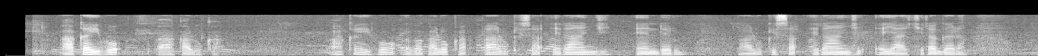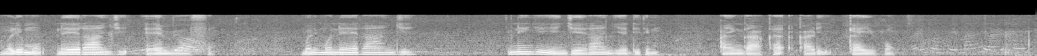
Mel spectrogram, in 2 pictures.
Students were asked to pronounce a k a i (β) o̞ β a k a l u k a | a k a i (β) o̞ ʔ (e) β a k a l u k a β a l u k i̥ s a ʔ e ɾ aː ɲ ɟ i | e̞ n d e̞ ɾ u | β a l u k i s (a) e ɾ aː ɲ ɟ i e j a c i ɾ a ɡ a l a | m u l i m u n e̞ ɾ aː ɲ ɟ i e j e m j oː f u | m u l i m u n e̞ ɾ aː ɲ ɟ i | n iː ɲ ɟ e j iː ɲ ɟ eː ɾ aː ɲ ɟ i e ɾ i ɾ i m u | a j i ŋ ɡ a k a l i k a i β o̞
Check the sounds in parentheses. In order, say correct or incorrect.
correct, correct, correct, correct

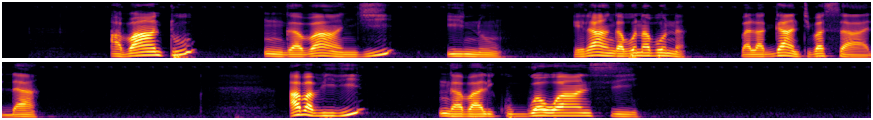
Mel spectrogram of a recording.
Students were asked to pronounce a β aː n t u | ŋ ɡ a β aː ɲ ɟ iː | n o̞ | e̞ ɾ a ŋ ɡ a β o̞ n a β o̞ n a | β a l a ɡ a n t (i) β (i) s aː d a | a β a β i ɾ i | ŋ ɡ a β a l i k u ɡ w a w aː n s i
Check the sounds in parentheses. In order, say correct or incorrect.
correct, incorrect: a

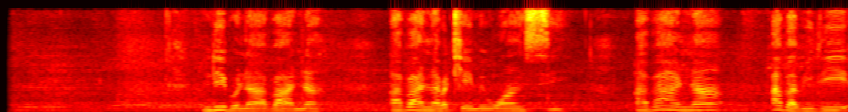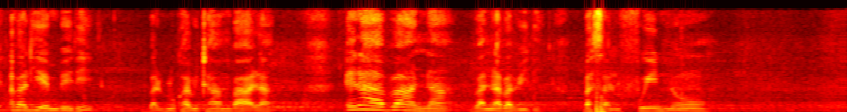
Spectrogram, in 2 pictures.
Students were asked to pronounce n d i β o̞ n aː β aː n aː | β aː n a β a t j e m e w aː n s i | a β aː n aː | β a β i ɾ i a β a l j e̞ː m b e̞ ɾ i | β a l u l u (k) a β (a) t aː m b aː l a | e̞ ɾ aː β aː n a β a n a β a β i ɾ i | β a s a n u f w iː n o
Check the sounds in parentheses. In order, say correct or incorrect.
correct, incorrect: i

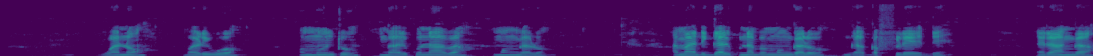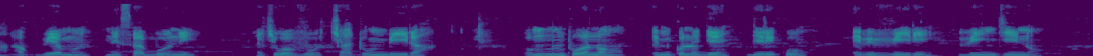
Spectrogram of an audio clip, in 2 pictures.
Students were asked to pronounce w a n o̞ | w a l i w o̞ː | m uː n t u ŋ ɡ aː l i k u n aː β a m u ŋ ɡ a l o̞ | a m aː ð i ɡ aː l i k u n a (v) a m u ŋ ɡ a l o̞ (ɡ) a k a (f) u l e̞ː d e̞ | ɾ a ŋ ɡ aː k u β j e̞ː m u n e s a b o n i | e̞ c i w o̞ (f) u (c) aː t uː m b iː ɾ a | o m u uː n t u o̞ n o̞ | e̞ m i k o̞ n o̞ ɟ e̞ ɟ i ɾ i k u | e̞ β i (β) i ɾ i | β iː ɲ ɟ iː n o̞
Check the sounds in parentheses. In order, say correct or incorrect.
incorrect: β, correct, correct, incorrect: v, correct, incorrect: v

